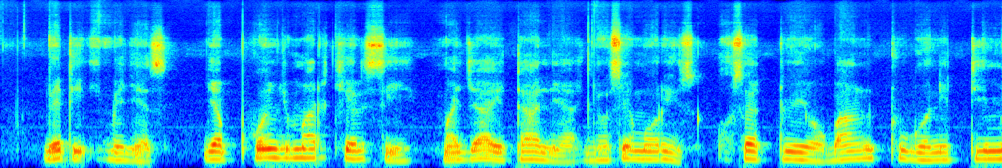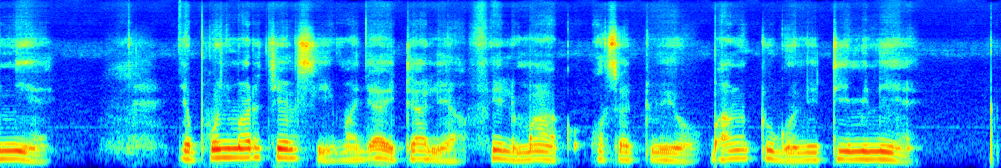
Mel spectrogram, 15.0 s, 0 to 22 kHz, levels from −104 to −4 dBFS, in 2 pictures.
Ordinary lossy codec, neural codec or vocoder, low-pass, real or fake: none; codec, 44.1 kHz, 7.8 kbps, DAC; none; fake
